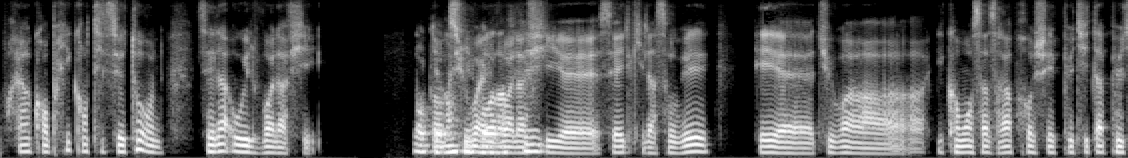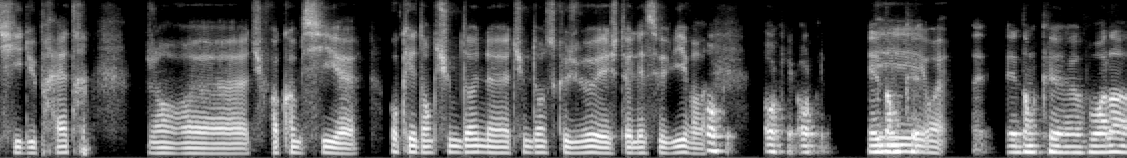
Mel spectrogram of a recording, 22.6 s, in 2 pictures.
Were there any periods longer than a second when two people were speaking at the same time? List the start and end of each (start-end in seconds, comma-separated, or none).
4.3-5.5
